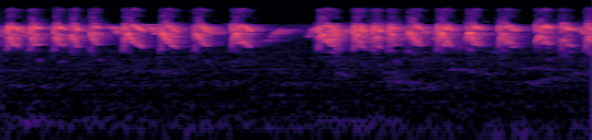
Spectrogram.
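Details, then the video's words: Caged-bird training recording of an Oriental white-eye at night: dense, high-pitched chirps repeated rapidly, with a short slurred dip in the middle before the quick twittering continues. "MASTERAN PLECI MALAM HARI,AGAR PAGI GACOR BUKA PARUH dan bongkar isian"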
